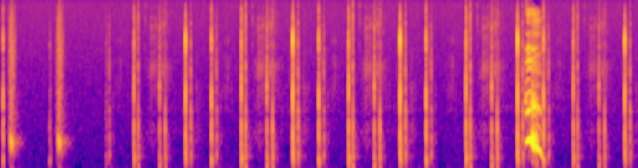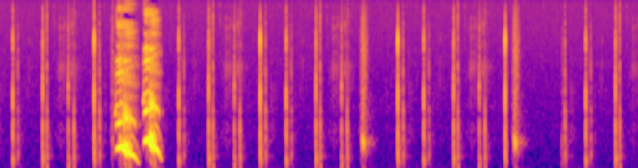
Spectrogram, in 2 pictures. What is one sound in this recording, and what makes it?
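Light footsteps patter quickly and steadily.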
